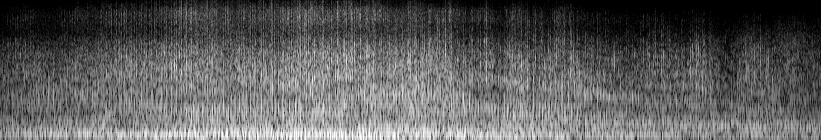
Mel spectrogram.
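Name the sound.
propeller airplanes flying overhead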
